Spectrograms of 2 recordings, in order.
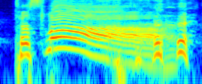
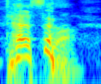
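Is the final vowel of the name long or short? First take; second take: long; short. First: The final vowel is drawn out and stressed. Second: The final vowel is short and plain. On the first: The speaker calls it right. "There's two A's. Gotta emphasize it" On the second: The speaker calls it wrong. "not Tesla"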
